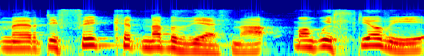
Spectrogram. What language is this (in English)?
Welsh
